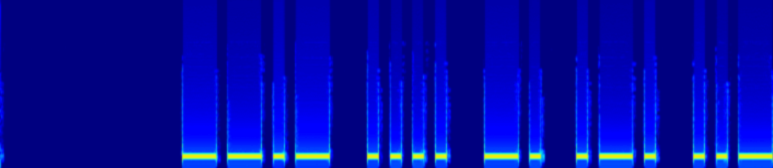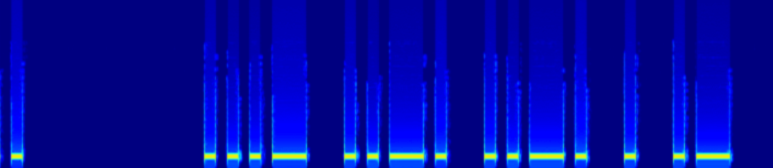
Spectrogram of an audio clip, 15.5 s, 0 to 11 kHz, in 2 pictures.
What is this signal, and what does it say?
Morse code, heard as a keyed tone, about 10 wpm, 800 Hz. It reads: QHNRF VFFEA
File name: LEZIONI / 7 GF9Z / 7 GF 10wpm 2514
